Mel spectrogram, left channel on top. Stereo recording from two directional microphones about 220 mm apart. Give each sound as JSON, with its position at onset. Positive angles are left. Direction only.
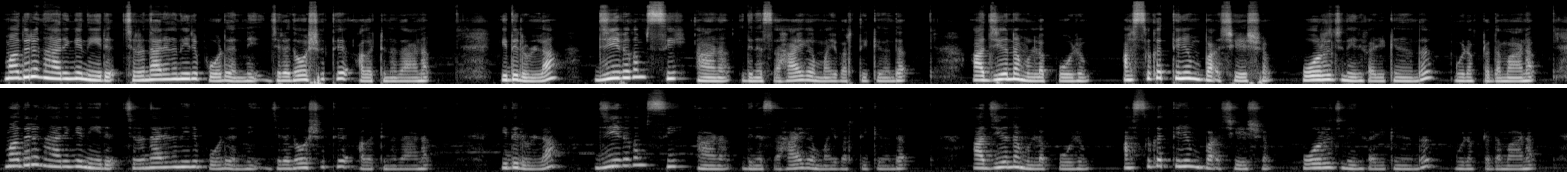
{"t": 0.0, "sound": "speech", "side_deg": 45}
